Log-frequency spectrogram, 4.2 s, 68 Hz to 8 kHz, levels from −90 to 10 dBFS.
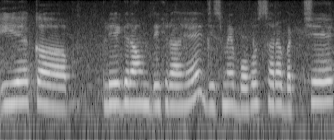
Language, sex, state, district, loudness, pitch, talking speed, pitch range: Hindi, female, Punjab, Fazilka, -16 LUFS, 230 Hz, 145 wpm, 220-240 Hz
